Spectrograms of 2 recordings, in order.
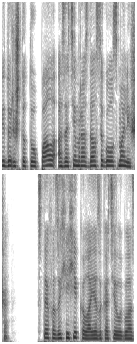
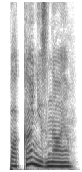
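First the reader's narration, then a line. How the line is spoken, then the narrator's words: Breathed out. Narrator (Russian): выдохнула я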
